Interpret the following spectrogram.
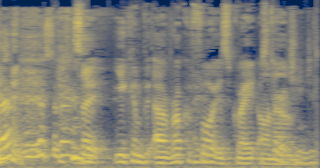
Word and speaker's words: Roquefort: So if you can get any of that, and I think it's Roquefort is the correct pronunciation.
